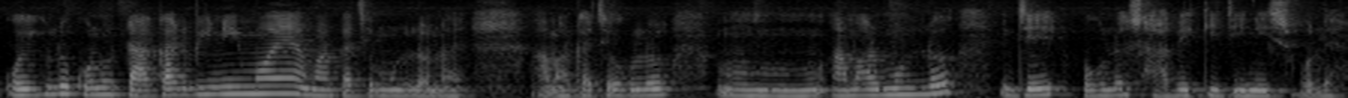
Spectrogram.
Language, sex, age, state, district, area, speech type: Bengali, female, 60+, West Bengal, Nadia, rural, spontaneous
